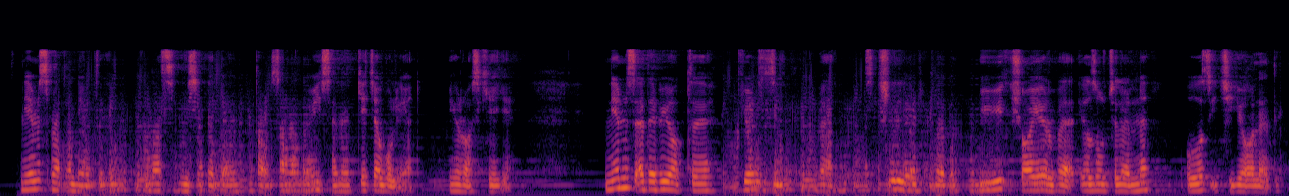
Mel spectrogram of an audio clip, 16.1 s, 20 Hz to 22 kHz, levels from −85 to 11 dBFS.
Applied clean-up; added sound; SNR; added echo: neural separator model SepFormer DNS4.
